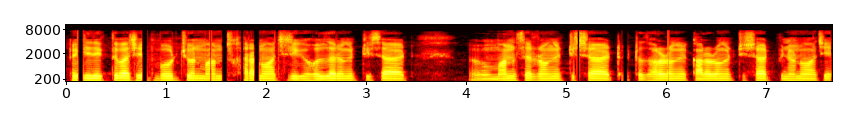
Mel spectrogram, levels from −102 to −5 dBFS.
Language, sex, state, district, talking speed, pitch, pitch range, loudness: Bengali, male, West Bengal, Jhargram, 195 wpm, 130 Hz, 125-130 Hz, -24 LUFS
